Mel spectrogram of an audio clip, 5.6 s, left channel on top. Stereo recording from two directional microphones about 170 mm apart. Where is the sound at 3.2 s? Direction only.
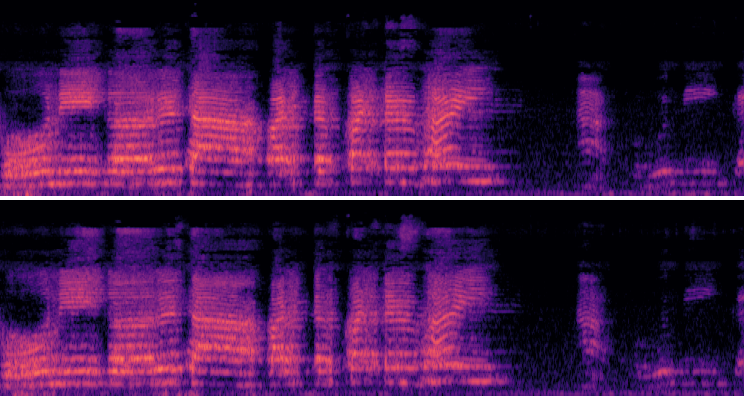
20° left (ahead or behind).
